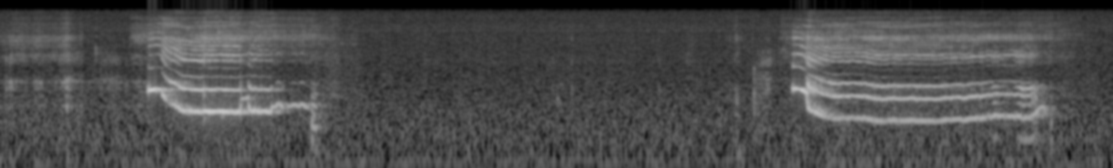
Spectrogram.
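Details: Indoors during the birth of six puppies, the Cavalier King Charles Spaniel Daisy gives two drawn-out whines, each over a second long and gently falling in pitch, separated by about four seconds of quiet.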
